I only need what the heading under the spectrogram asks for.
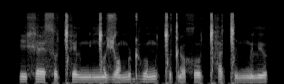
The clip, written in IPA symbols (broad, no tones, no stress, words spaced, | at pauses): ixɛsoǀʰel ŋeŋ͡ǀoʑɔ muɖʱuŋʷɛ ǀʊtɳɔxoǀʰa ǀimŋʊlʲʊ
